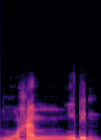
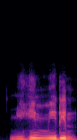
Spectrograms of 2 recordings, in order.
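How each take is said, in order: First: The vowels run u, a, i, i. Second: Every vowel is i. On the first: "bukan Muhammidin" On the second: "bukan Mihimidin"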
